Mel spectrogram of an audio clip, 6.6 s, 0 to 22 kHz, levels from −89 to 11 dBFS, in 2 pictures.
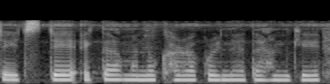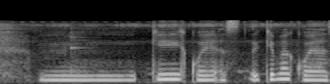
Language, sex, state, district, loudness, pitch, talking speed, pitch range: Nagamese, female, Nagaland, Dimapur, -17 LUFS, 210 Hz, 120 wpm, 205-220 Hz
